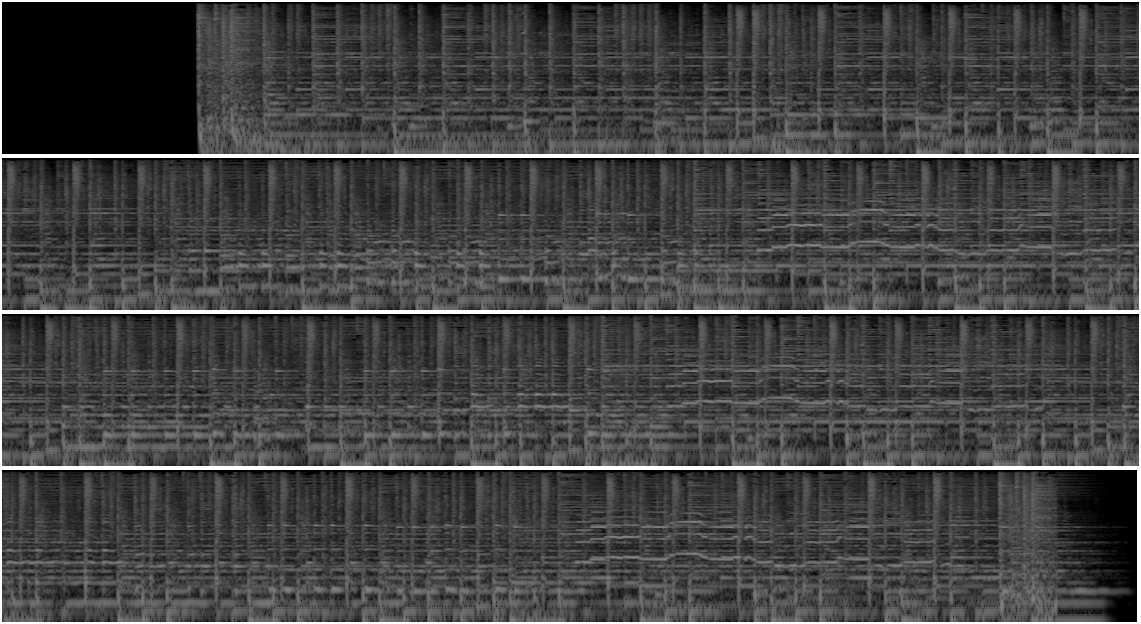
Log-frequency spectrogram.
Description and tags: GO Z GO
heres my new upload one after many years hibernating,, serious;y i was too busy with projects, anyway this is useful for you guys for added excitement theres a clarinet solo and oud riffs too.. enjoy
builder, tension, east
